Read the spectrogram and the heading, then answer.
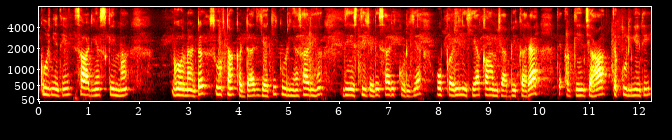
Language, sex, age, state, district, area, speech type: Dogri, female, 30-45, Jammu and Kashmir, Samba, rural, spontaneous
